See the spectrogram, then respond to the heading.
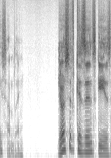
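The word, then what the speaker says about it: Kosinski: So for like the second time in 4 weeks, we've done a Joseph Kaczynski movie. That's how you pronounce it.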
